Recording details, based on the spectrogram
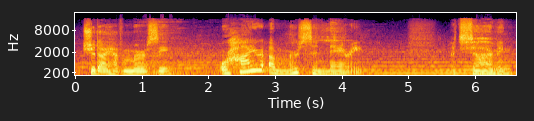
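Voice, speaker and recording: An actress playing a wistful, playful fortune-telling mystic in a video game, with a mysterious, portentous delivery that slips into chatty asides. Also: female voice, fairly low pitch. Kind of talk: theatrical scripted game narration.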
